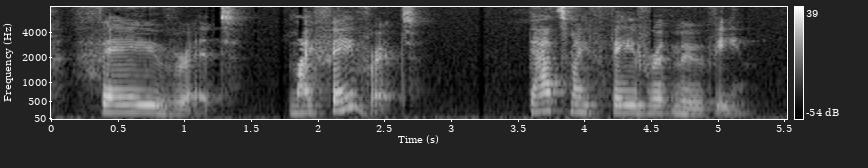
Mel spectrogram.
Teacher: 2 syllables here with emphasis on the A sound in the first syllable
